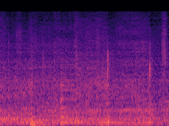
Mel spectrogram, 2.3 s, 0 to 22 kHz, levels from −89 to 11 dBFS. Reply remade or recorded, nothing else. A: remade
